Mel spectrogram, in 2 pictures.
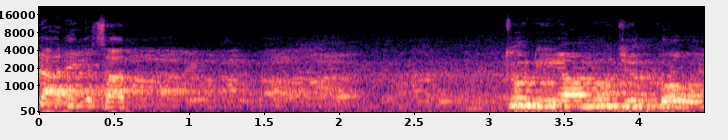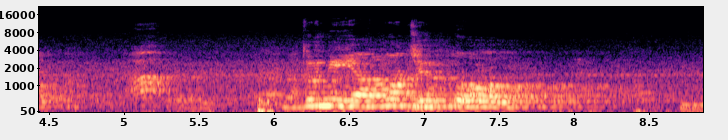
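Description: A young man recites with feeling into a microphone, heard through loudspeakers.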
